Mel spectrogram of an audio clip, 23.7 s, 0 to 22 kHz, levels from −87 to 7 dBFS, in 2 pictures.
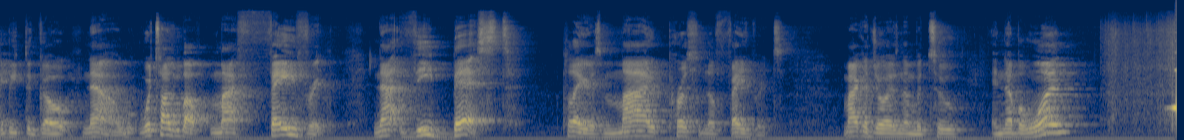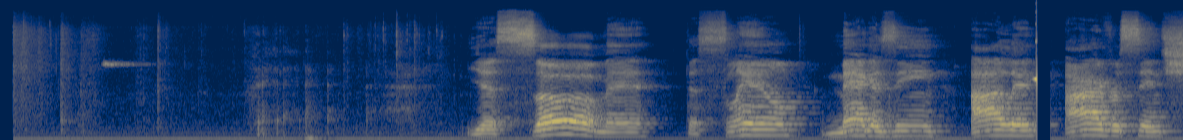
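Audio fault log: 11.65–11.97 s and 22.16–22.34 s, unstable filter: a recursive filter runs away, so a tone near 1 kHz, then near 2 kHz, swells to clipping within 110 ms and then 43 ms, and collapses into silence of 210 ms and 140 ms as it overflows and resets. Unlike acoustic feedback, it builds far faster and ends abruptly in a silent gap.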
